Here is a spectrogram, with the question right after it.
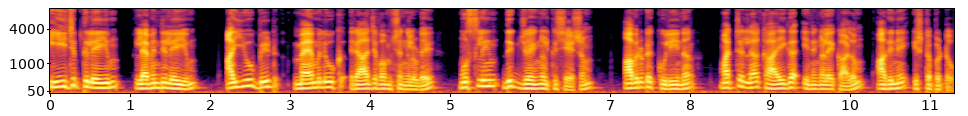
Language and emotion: Malayalam, neutral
